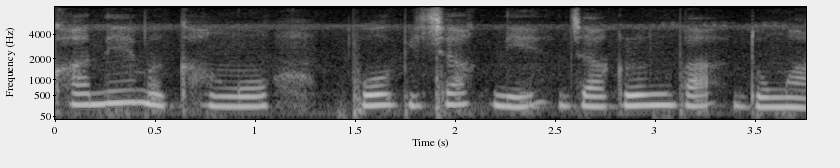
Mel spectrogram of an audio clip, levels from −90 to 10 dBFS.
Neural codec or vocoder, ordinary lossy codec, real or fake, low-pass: none; none; real; none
